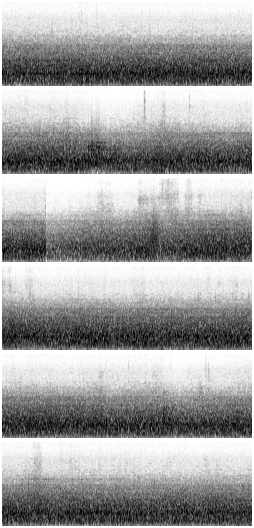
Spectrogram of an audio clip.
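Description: Loud, steady machinery noise of a ship's pump room, an even mechanical and air rush with no pauses, dipping briefly about eleven seconds in.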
